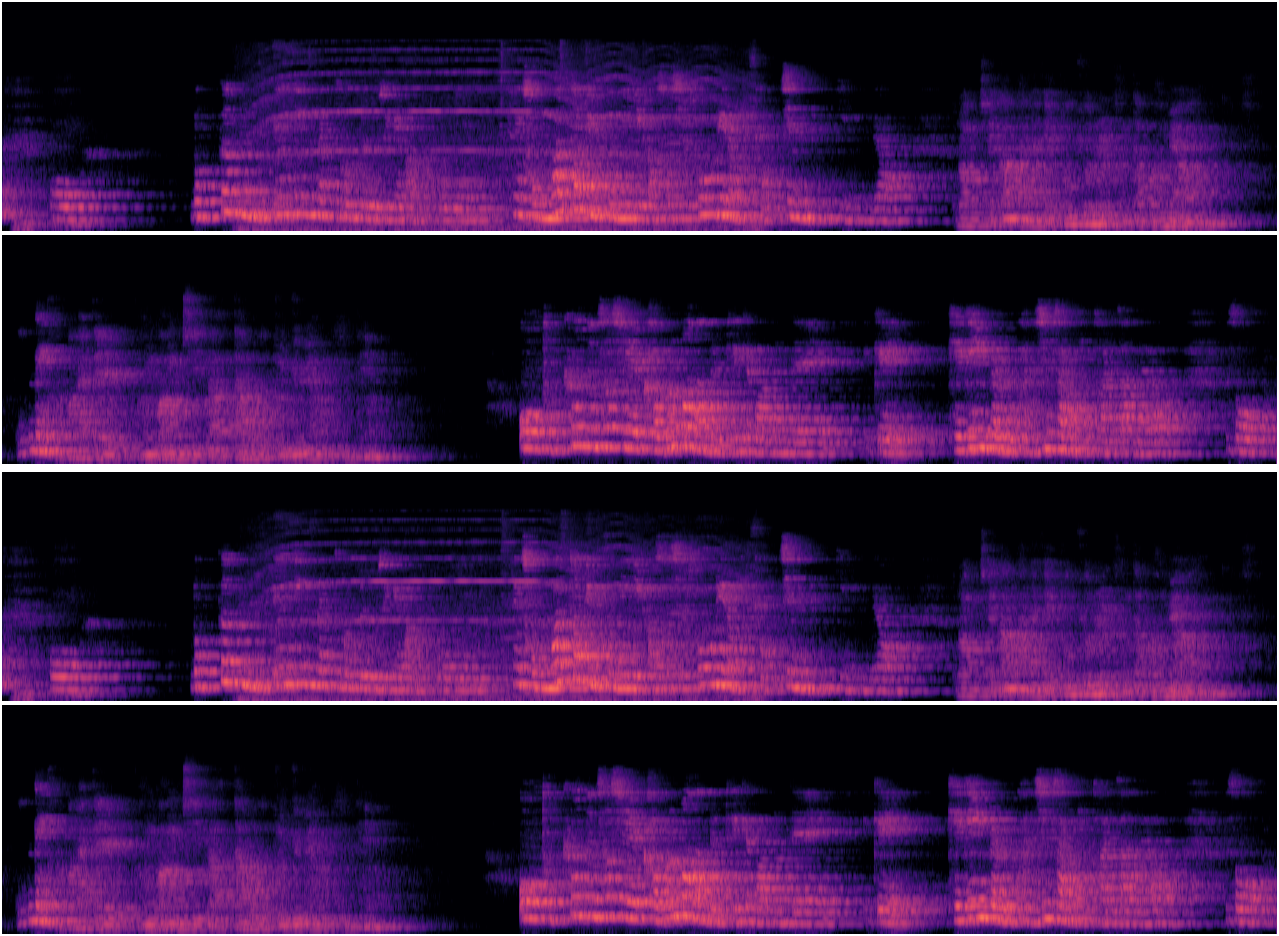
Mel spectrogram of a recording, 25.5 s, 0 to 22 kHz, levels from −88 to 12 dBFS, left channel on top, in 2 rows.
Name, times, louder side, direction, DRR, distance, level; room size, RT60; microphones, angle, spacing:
voice 1, 0.5-0.8 5.1-5.4 9.5-12.1 12.4-12.5 12.9-16.5 21.6-21.7, left 1 dB, 5° left, -8 dB, 0.7 m, -39 dB
voice 2, 1.9-4.7 5.1-9.0 10.0-10.5 13.0-13.3 17.9-21.0 21.5-21.8 22.2-24.7 25.0-25.3, equal, 60° right, -6 dB, 0.9 m, -29 dB
sound 1, 2.3-7.6, equal, 85° left, 0.5 m, -45 dB
3.1 x 2.6 x 2.2 m, 1.5 s
head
